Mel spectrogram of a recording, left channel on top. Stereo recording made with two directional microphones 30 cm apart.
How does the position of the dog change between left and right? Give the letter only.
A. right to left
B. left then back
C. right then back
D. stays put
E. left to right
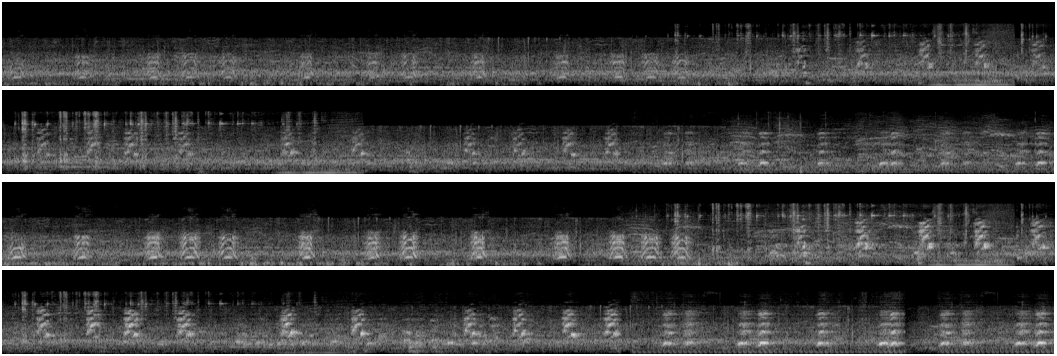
D.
